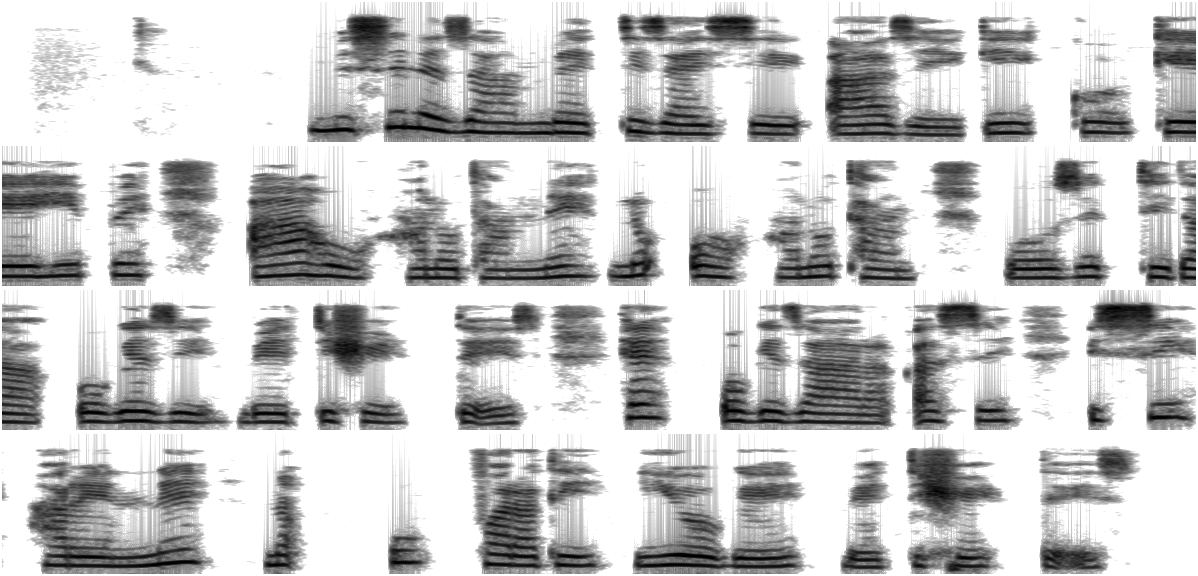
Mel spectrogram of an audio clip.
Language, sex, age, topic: Gamo, female, 25-35, government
